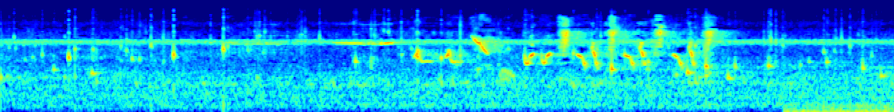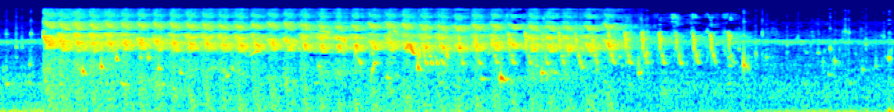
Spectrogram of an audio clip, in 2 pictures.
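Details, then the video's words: Common nightingale song in a mix with calls of another bird and trickling water, made as training material for cage birds; rapid varied chirps and whistles, then a loud dense buzzy trill from about five seconds onward. "SUARA BURUNG SIKATAN LONDO DAN GEMRICIK AIR"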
